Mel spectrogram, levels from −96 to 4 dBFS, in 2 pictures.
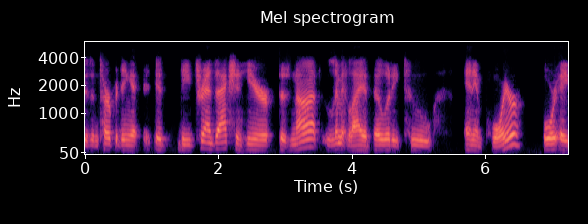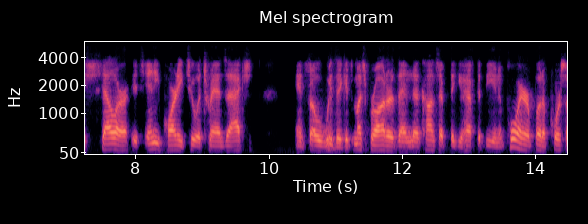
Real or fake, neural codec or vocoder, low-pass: fake; codec, 16 kHz, 1 kbps, X-Codec, WavLM features, trained on Multilingual LibriSpeech; 5.4 kHz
